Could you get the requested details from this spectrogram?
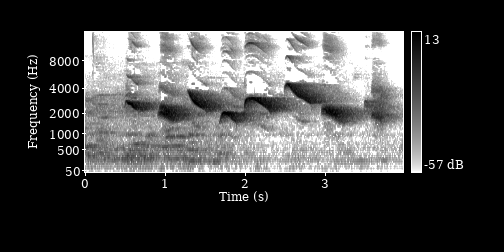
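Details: Green-winged saltator singing the 'três notas boi bitola' song style: a fast series of about seven loud, rich whistled notes, alternately rising and falling slurs, delivered over three seconds with a quiet hum beneath.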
